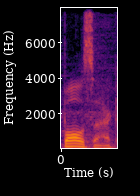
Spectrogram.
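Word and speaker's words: Balzac: But uh the lead antagonist, Ballzac, is quite good. And that's spelled B A L Z A C.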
